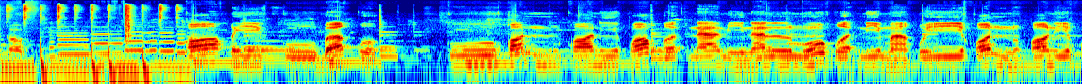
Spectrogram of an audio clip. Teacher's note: keluarnya huruf dari pangkal lidah dengan langit-langit [musik] atas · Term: qof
